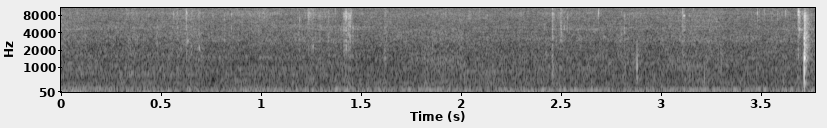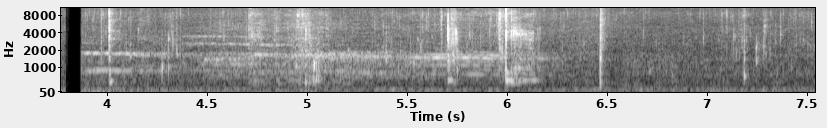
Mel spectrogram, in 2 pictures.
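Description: Wire-mesh skimmer stirring and skimming a pot of boiling water, clinking and scraping against the aluminium pot with short ringing metallic clinks in the second half, over water sloshing. Before that there is only a faint steady sound of the pot boiling.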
